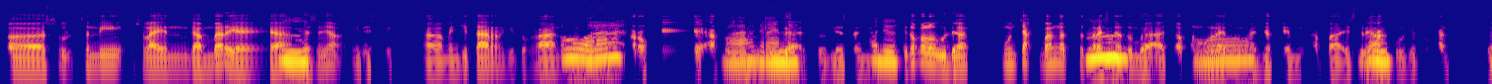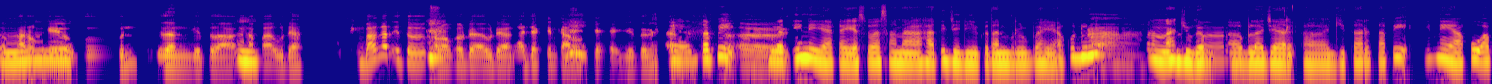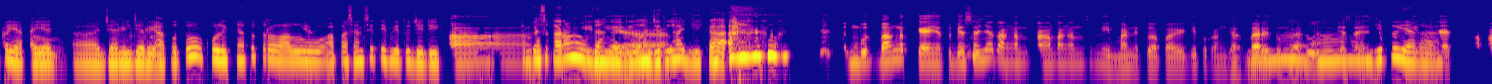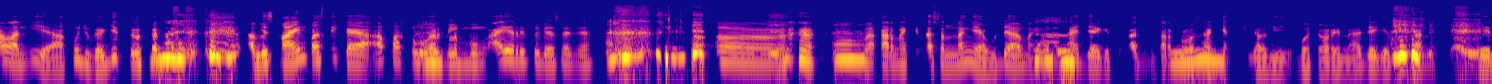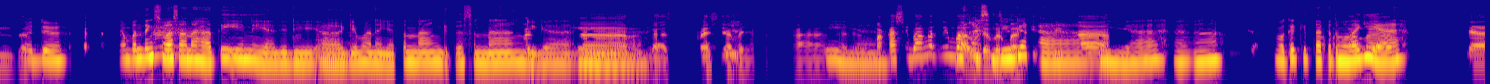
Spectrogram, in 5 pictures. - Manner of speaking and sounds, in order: distorted speech; chuckle; laughing while speaking: "kan"; laugh; chuckle; chuckle; laugh; chuckle; laughing while speaking: "Aduh"; laugh; laugh; unintelligible speech; laugh; laughing while speaking: "iya"
- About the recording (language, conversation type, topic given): Indonesian, unstructured, Apa kegiatan favoritmu saat waktu luang?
